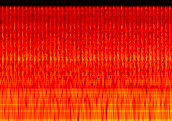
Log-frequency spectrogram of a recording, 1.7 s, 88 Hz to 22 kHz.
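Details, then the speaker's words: Toyota Prado 2013 (MY14), Denso 1KD-FTV diesel, 130,000 km, at idle: sharp regular metallic knocking evenly spaced over the diesel idle, engine not running right; premature injector failure, needs new injectors. "this one it isn't right it should be right there's going to be a reason why it's not right"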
